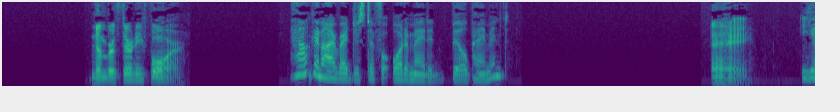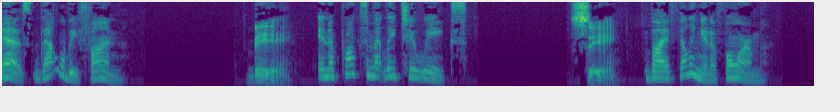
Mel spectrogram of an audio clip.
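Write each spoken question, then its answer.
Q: How can I register for automated bill payment?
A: C: By filling in a form.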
